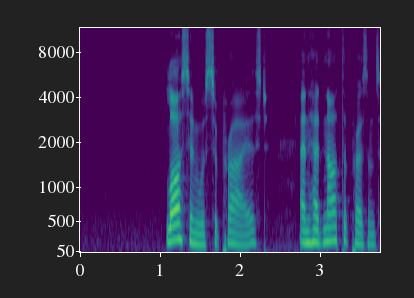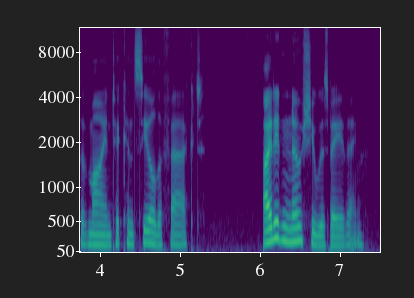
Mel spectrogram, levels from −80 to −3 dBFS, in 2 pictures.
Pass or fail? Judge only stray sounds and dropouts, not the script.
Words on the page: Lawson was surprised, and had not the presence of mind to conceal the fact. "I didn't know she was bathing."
pass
